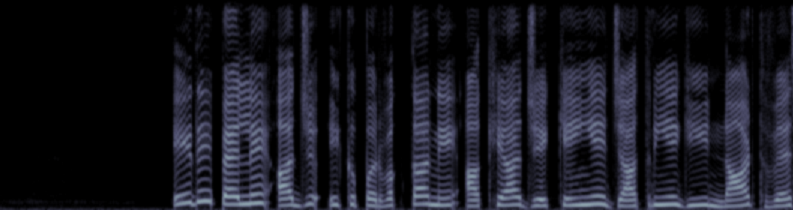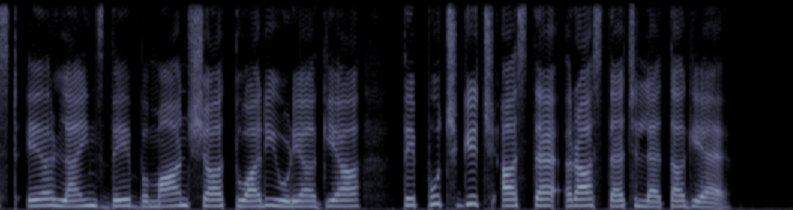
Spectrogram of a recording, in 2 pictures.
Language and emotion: Dogri, neutral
